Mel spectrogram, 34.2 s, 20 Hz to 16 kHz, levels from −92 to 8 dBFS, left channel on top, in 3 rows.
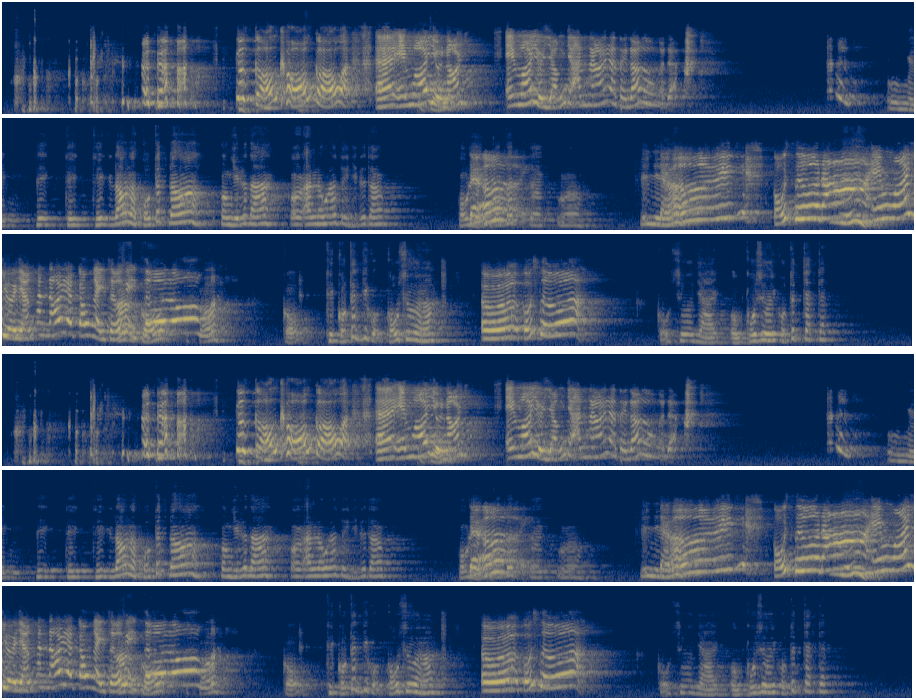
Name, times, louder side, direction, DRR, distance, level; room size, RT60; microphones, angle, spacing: voice 1, 0.1-0.5 0.9-1.2 1.5-2.1 3.0-3.4 3.7-3.8 5.2-5.6 11.1-11.5 11.8-16.3 17.1-18.7 19.4-20.0 21.7-22.4 24.2-24.9 25.3-25.6 26.3-28.3 31.0-33.3, left 3 dB, 90° left, 1.5 m, -32 dB
voice 2, 1.7-2.3 2.9-5.8 6.3-8.7 10.4-10.6 17.2-17.9 19.6-25.4 28.8-30.1, left 2 dB, 10° left, 1.3 m, -23 dB
28.0 x 15.5 x 10.0 m
head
